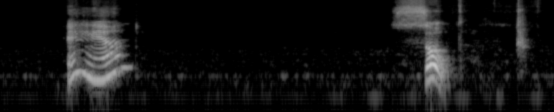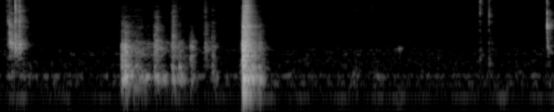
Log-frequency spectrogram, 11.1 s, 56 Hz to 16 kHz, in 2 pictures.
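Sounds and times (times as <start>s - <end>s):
typing on keyboard: 10.3s - 10.6s.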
